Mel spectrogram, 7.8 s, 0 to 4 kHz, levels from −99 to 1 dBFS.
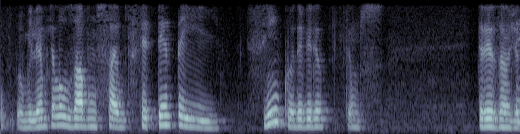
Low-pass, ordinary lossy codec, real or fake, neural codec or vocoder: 3.6 kHz; none; real; none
